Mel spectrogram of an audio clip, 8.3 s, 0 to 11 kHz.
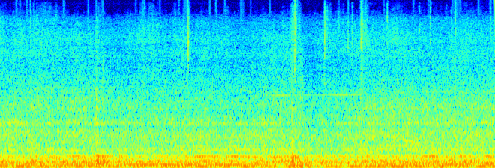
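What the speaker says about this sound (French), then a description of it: "Oh l'enfoiré quand le turbo il s'enclenche." Mazda 3 MPS with a 2.3-litre turbo engine rated at 260 hp, heard from inside the cabin as it accelerates: a loud, steady low engine rumble and road roar that holds constant throughout, with no talking.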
